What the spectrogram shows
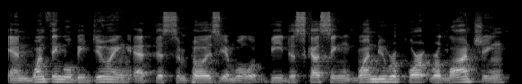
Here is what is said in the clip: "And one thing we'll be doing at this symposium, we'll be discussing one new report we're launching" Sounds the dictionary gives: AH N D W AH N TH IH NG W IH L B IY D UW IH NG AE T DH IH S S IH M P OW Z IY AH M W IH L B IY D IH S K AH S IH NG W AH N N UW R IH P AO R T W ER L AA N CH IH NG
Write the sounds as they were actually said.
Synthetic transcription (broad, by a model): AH N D W AH N TH IH NG W IH L B IY D UW IH NG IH T DH IH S S IH M P OW Z IY AH M W IH L B IY D IH S K AH S IH NG W AH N N UW R IH P AO R T W ER L AA N CH IH NG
